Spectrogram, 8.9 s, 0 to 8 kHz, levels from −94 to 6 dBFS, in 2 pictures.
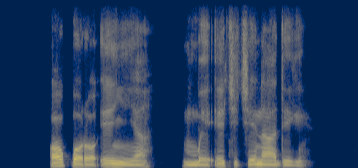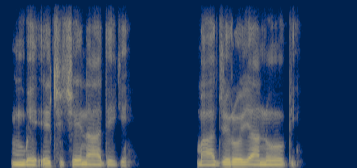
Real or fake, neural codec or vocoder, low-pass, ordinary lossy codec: real; none; 7.2 kHz; Opus, 32 kbps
